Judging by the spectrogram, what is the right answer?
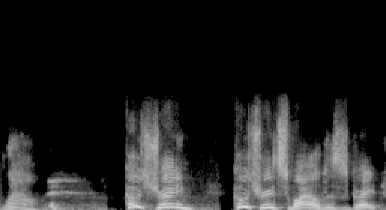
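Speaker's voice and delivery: high, loud, delighted wow about the coach smiling; excited awe. Retold or imitated. Former player recalling coach's rare smile, thrilled and high. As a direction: gush like a thrilled young player. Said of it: "I was just like".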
